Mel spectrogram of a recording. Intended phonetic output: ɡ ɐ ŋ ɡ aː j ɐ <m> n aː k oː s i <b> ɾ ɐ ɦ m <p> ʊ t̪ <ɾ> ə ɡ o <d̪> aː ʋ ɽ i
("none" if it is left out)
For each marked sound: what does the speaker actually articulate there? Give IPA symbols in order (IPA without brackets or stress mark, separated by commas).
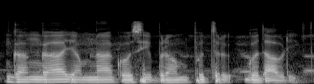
m, b, p, ɾ, d̪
